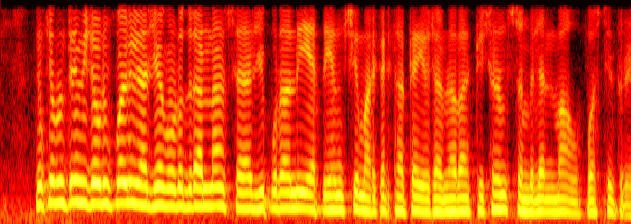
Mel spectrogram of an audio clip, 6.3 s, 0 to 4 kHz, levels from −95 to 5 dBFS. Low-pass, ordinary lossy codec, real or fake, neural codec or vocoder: 3.6 kHz; none; fake; codec, 16 kHz, 1 kbps, FunCodec, trained on Chinese and English, 50 frames a second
